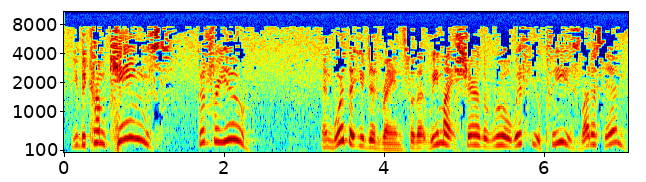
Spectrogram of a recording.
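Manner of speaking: high, loud mock pleading and congratulation; sarcastic. Preacher voicing Paul begging to share Corinthians' rule, sarcastic. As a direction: grovel with exaggerated fake admiration. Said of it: "Paul's sarcasm is to try to".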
